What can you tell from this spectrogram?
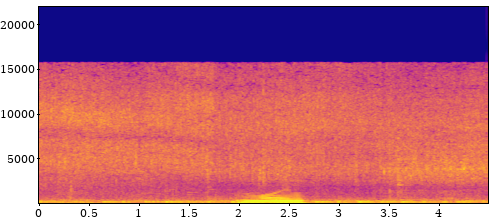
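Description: Beef tenderloin steaks sizzling steadily as they fry in a hot pan of oil and browned butter.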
